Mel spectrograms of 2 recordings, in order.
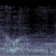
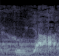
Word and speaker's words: hooah: No, I said simply hooah. That's what I said. No, you said hoo-yah.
